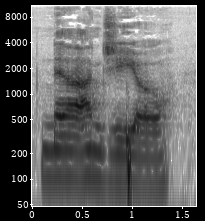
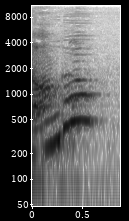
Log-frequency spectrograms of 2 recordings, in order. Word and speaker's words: Nyong'o: It's 2019 starring Lupita, and I'm going to butcher this last name, Nyong'o. What? – No. Nyong'o? – N-Y-O-N-G, apostrophe O. We'll call her Nyong'o.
